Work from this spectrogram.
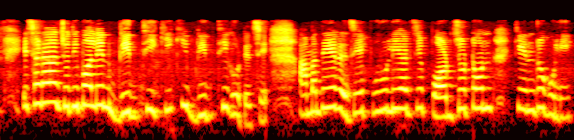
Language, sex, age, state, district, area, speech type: Bengali, female, 60+, West Bengal, Purulia, urban, spontaneous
